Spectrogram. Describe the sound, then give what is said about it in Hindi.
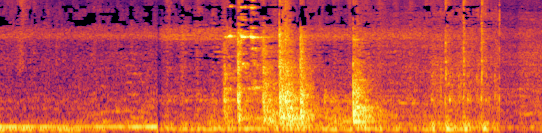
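A door is unlatched and pulled open for someone who has come to it, with a few sharp clicks and a rattling scrape in the middle, over a low steady background hum. “दरवाजा खोलने में कितना टाइम लगता है”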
